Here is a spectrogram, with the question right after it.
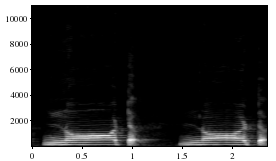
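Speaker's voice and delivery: नॉट slowly, long open vowel; phonics blending. Shown as a demonstration. Teacher blending N, O, T into stretched नॉट. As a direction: draw out नॉट, then release ट. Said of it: "काय होतं?".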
